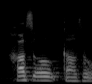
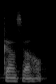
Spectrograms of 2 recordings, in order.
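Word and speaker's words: ghazal: the traditional form though guzzle or gazelle depending on how you want to pronounce it so our next reader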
